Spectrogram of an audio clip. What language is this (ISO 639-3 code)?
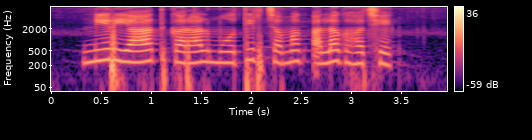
mag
